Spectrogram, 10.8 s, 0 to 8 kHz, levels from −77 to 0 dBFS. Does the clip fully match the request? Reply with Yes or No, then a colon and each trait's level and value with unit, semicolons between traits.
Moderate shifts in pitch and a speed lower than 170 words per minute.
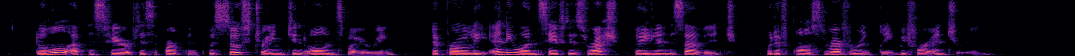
No: narrow, 1.7 semitones; average, 150 wpm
